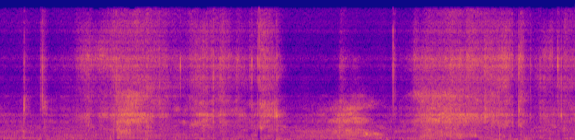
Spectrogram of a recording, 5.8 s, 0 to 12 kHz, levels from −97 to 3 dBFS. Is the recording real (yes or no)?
no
